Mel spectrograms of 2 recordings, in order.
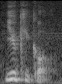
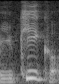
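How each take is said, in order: First: The name is said with flat, even pitch. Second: The name is said with one syllable accented. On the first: The speaker calls it right. "so it's flat" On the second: The speaker calls it wrong. "many foreigners say Tomoko or Yukiko"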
